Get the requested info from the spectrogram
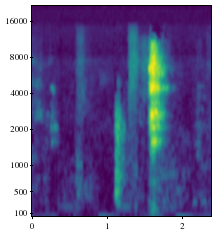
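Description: A dog barking twice in quick succession, the second bark louder, heard over a video call's microphone.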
